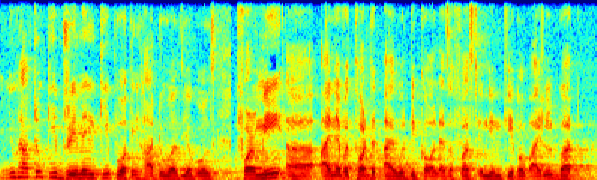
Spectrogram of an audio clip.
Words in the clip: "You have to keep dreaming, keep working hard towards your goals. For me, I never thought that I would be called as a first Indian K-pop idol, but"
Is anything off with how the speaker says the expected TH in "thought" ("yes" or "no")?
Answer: yes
